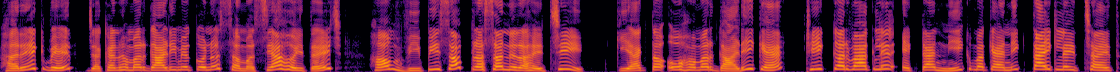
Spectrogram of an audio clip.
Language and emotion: Maithili, happy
